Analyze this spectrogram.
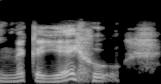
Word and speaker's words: Michayehu: the actual Hebrew you see his name is pronounced Mika Yahoo and so it is translated as Micah which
